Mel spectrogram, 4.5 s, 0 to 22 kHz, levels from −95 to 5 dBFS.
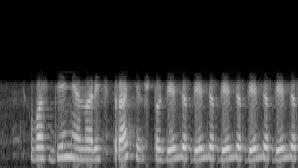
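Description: From the first moment, the speech carries Dialogic VOX ADPCM coding. Each sample is squeezed to 4 bits, and the 24 kbps rate fits 6,000 samples a second. Nothing is heard above 2.9 kHz. The damage is heavy, with gritty hiss trailing the speech.

At 2.86 s a broken-record loop starts and runs to the end. A 408 ms fragment repeats exactly, back to back, four times. The likely cause is a stalled player or stream resending its last buffer. The speech that belonged there is lost.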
